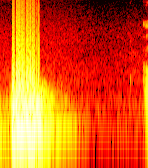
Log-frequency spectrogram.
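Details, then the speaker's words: Teaching lung-sound recording: continuous rhonchi heard on both inspiration and expiration, linked to thick sputum on bronchial walls, as in bronchitis, and clearer after changing position: rhonchi. "เคอีกครั้งหนึ่งเนาะลองคายซาวจะได้ยินทั้งการหายใจเข้าและการหายใจออกนะฮะโอเคอันนี้คือ continuous sound เนาะ"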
